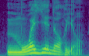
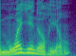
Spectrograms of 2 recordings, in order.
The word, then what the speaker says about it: Moyen-Orient: So it's interesting here because normally if you would have only this word here, you would pronounce it moyen, moyen, okay? But then as you've got this vowel after, okay, you get to make the liaison between the two, le Moyen-Orient, Moyen-Orient, okay?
